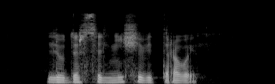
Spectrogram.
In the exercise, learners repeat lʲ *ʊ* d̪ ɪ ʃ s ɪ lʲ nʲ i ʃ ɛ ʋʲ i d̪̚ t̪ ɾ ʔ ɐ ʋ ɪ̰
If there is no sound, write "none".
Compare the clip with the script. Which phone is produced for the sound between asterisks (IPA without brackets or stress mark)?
u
